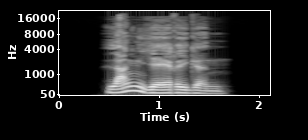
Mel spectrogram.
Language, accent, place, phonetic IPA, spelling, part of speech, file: German, Germany, Berlin, [ˈlaŋˌjɛːʁɪɡn̩], langjährigen, adjective, De-langjährigen.ogg
- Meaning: inflection of langjährig: 1. strong genitive masculine/neuter singular 2. weak/mixed genitive/dative all-gender singular 3. strong/weak/mixed accusative masculine singular 4. strong dative plural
